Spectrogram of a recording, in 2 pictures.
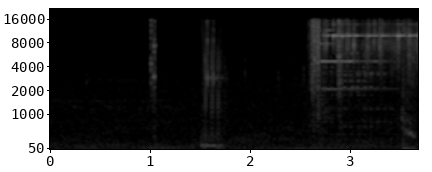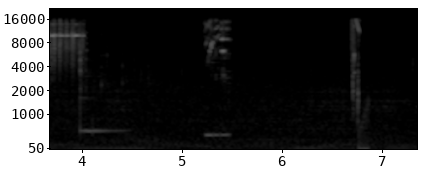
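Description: Interface buttons click softly.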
